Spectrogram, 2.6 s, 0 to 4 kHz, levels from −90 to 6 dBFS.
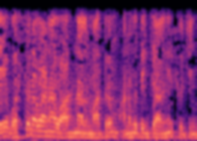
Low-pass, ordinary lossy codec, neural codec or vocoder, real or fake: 3.6 kHz; none; none; real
